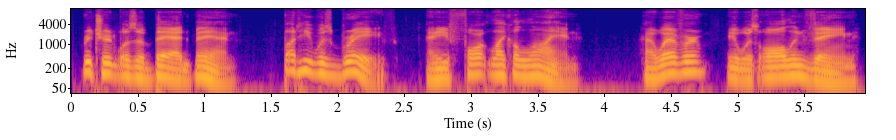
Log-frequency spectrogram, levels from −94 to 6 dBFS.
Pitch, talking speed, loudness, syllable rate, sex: 115 Hz, 210 wpm, -18 LUFS, 5.5 syllables/s, male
